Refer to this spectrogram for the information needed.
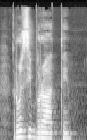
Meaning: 1. to take apart, to disassemble, to dismantle, to take to pieces 2. to parse, to analyze, to unpack
- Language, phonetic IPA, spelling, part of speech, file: Ukrainian, [rɔzʲiˈbrate], розібрати, verb, Uk-розібрати.ogg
